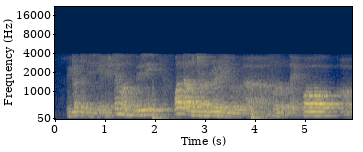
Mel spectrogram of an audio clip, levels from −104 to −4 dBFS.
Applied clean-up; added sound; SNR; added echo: none; Bowed string instrument; 13 dB; reverberation time 1.2 s.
